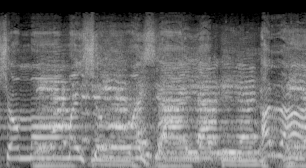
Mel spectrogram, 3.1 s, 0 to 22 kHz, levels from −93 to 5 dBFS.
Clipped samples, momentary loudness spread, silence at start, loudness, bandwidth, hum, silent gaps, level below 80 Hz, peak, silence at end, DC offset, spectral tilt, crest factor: under 0.1%; 3 LU; 0 s; -15 LUFS; 16 kHz; none; none; -36 dBFS; -4 dBFS; 0 s; under 0.1%; -3 dB/octave; 12 dB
